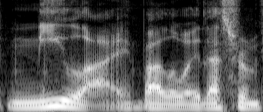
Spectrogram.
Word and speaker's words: Nilay: Nilay Patel's first name is pronounced like Nilay, by the way.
